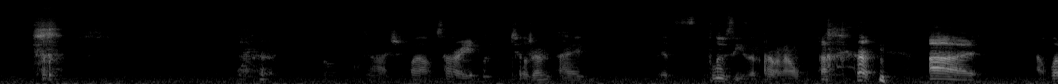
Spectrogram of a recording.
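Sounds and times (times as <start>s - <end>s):
sharp stifled sneeze: 0.4s - 0.7s
softer breathy sniff or exhale: 0.4s - 1.2s
speech: 3.9s - 6.0s, 6.6s - 10.5s
laughter: 8.2s - 9.0s.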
